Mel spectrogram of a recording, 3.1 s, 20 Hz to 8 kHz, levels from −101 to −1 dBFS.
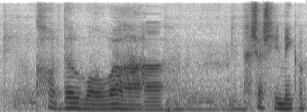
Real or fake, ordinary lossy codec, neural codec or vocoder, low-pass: fake; Opus, 64 kbps; codec, 16 kHz in and 24 kHz out, 0.6 kbps, FocalCodec, streaming, 4096 codes; 7.2 kHz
